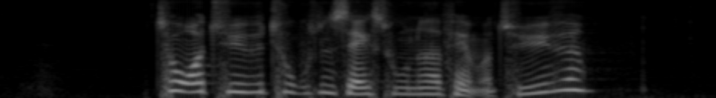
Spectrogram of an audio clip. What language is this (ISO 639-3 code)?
dan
